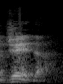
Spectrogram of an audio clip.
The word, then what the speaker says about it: Jada: magari sbaglio la pronuncia, si scrive Giada, almeno in italiano sarebbe Giada Pinkett, però appunto, come si sente qua nell'audio, si pronuncia Jada, mi pare di aver capito così, Jada.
